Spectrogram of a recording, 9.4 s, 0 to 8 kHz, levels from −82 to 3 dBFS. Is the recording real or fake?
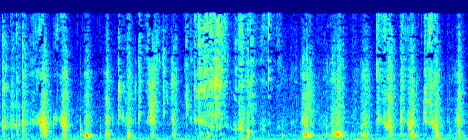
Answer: real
